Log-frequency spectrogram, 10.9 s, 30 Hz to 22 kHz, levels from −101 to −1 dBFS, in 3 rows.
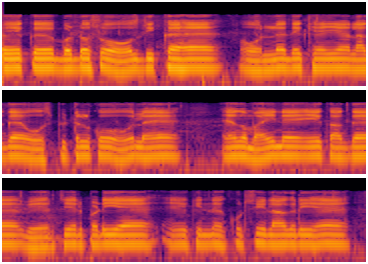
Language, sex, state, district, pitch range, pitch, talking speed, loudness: Marwari, male, Rajasthan, Churu, 125-130 Hz, 130 Hz, 150 wpm, -23 LUFS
